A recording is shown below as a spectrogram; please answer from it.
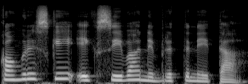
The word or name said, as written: सेवानिवृत्त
